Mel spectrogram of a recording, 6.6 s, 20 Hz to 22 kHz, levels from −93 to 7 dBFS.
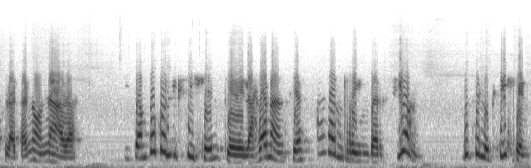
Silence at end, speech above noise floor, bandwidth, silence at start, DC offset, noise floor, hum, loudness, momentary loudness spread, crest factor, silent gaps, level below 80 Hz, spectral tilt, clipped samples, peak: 0 s; 23 dB; 6.8 kHz; 0 s; under 0.1%; -40 dBFS; none; -17 LUFS; 6 LU; 14 dB; none; -46 dBFS; -6 dB/octave; under 0.1%; -4 dBFS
